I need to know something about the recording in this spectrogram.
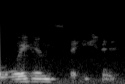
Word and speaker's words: Wittgenstein: Bueno, las tablas de verdad fueron creadas por Charles Sanders Peirce y Ludwig, ¿cómo se pronuncia eso? Wittgenstein.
